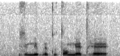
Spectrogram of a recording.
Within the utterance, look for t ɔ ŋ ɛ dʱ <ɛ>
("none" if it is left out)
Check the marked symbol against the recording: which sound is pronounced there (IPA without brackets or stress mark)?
ɛ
